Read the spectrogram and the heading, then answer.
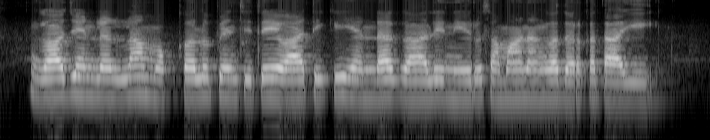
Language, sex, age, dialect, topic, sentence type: Telugu, female, 25-30, Southern, agriculture, statement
